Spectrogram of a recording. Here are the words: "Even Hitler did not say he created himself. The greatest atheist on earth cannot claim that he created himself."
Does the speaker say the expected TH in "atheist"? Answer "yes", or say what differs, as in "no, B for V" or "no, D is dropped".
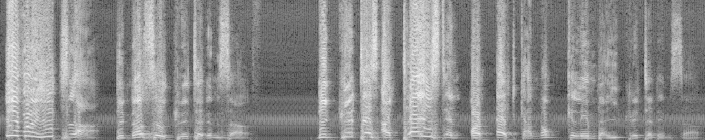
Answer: no, S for TH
